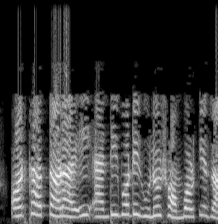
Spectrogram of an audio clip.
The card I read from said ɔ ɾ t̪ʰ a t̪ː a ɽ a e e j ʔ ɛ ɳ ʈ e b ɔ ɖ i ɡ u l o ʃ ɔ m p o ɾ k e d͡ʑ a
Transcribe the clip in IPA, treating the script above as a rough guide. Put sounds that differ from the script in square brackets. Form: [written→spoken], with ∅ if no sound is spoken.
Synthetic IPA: ɔ ɾ t̪ʰ a t̪ː a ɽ a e e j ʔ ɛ ɳ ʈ [e→i] b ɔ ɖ i ɡ u l o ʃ ɔ m p o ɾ k e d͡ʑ a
